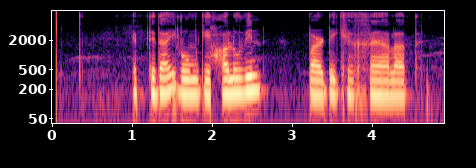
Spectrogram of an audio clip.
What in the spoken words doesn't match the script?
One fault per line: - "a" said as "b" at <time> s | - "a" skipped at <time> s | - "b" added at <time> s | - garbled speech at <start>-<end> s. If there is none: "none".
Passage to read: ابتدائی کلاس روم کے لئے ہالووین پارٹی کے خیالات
- "کلاس" skipped at 1.5 s
- "لئے" skipped at 2.0 s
